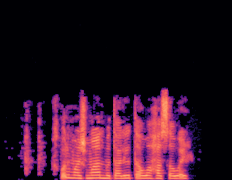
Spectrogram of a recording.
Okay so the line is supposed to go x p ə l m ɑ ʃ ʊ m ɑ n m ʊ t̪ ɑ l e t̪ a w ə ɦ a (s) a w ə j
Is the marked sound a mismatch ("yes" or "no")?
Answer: no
